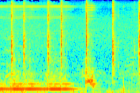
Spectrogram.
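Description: Didgeridoo soundtrack music: a steady low drone over a beat of sharp clicks, about four a second. The drone breaks off a little over a second in, leaving a few scattered clicks.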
